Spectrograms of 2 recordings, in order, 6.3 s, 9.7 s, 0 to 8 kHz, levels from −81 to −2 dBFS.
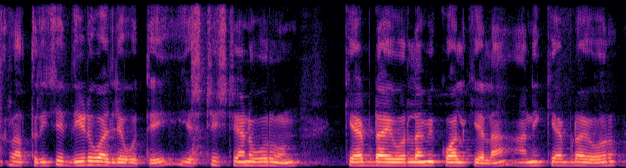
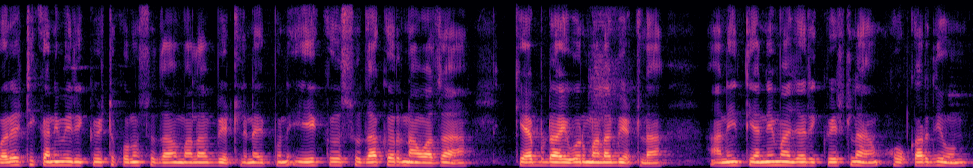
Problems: constant background noise, background conversations at intervals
